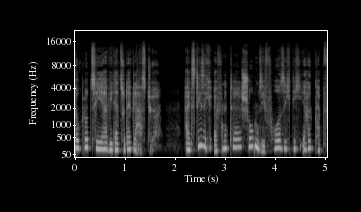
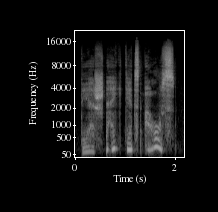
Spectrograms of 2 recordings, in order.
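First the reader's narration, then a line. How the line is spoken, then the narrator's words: Whispered. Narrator (German): flüsterte Oskar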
